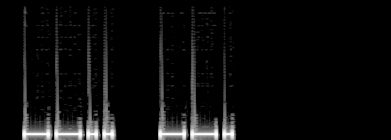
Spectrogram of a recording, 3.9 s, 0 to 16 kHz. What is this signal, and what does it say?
Morse code, heard as a keyed tone, about 15 wpm, spaced as for 11 wpm, 700 Hz. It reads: ZG
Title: USA Call Signs - 2x Character Spacing - 15wpm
